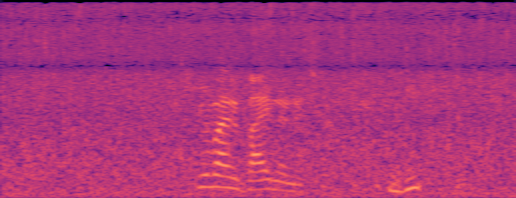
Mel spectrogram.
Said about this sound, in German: in einen der wilden Bergbäche im Aostetal stürzt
